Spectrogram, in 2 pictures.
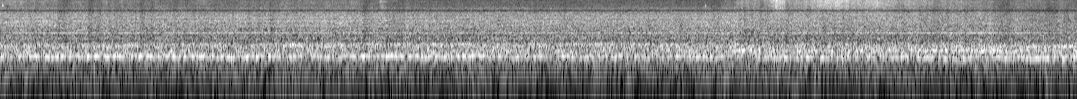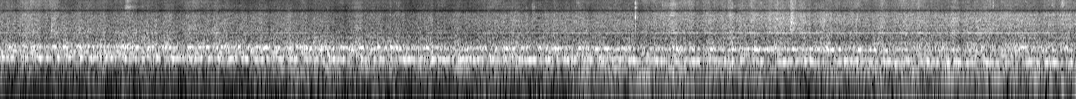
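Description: BART train heard from inside the car in a tunnel: a steady rumbling roar of wheels on rail with a droning whine that slowly falls in pitch as the train slows, plus a faint steady high tone.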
